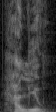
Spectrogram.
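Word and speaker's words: Hallyu: Uh what's is correct please my my pronouncing halu.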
